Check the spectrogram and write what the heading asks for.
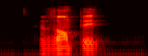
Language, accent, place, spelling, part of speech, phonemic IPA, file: French, France, Lyon, vamper, verb, /vɑ̃.pe/, LL-Q150 (fra)-vamper.wav
- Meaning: to vamp (seduce)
